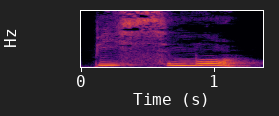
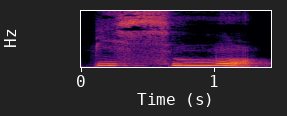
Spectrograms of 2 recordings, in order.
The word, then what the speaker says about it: письмо: Try to hear the difference. If I say it without the soft sign, письмо, письмо, and with the soft sign, письмо, письмо, right? You hear that?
